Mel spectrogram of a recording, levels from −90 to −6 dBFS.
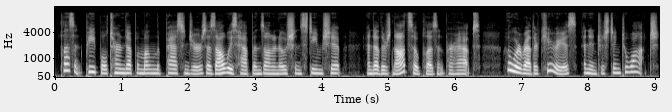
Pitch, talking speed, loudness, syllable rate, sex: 210 Hz, 185 wpm, -19 LUFS, 5.8 syllables/s, female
